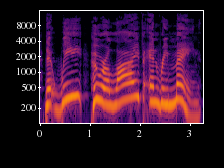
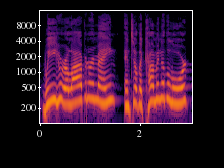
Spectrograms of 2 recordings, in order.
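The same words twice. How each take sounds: First: "we who are alive and remain" drawn out slowly, "we" leaned on; slow it down and point at "we"; lingering on "we" as one group; slow stress on we. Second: Said in the usual way. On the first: Shown as a demonstration. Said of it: "so this is one group". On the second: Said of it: "That's second group".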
